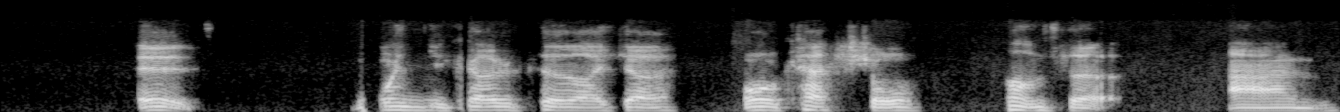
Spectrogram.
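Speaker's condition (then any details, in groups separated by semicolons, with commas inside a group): Cerebral palsy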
